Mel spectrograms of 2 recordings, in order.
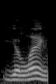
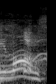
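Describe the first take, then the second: First: The second syllable has an 'ah' vowel, 'lang'. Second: The second syllable has an 'oh' vowel, 'long'. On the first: The speaker calls it wrong. "for years, I have been saying Ylang" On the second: The speaker calls it right. "So there should be an O in there"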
